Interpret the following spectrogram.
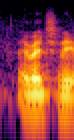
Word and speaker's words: eventually: Don't forget to pronounce eventually with a ch.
